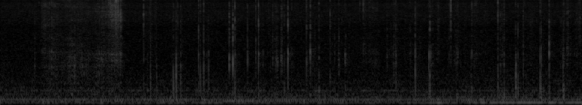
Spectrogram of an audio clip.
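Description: Fingernails tap and scratch along the rough grain of a long, narrow, grey, solid piece of weathered driftwood held upright. Quiet, dry clicks and short scratchy strokes come in an irregular run over a steady low hum, with a longer, brighter rasp early on.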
